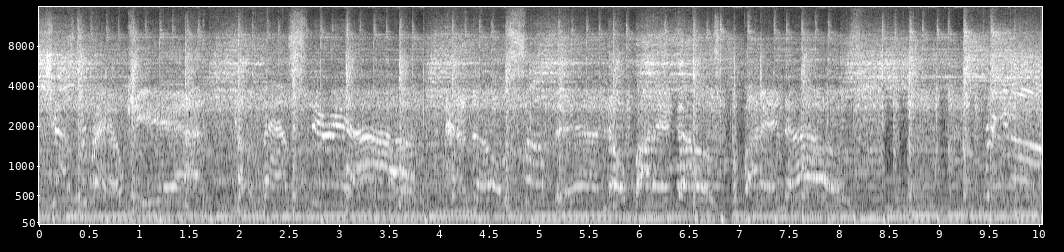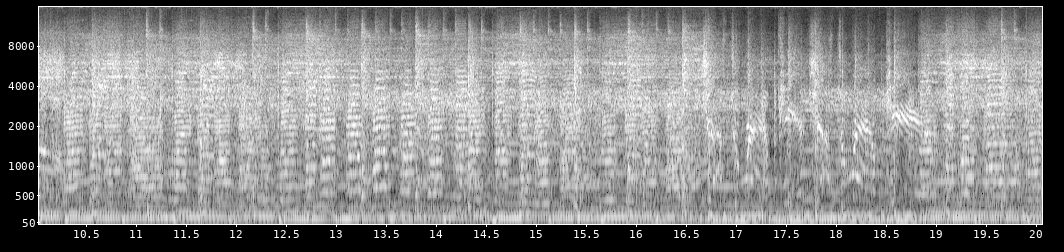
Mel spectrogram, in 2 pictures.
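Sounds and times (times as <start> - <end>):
person singing: 0.0 - 8.1, 15.3 - 20.0
loud rock music: 0.0 - 20.0.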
